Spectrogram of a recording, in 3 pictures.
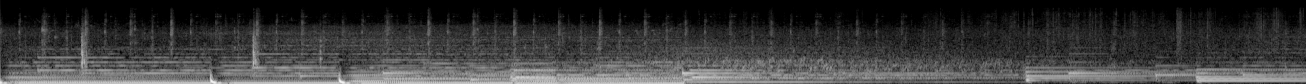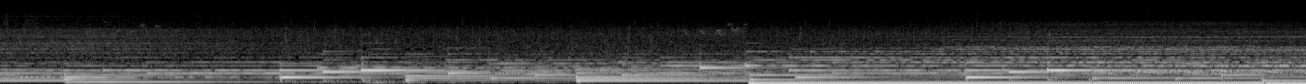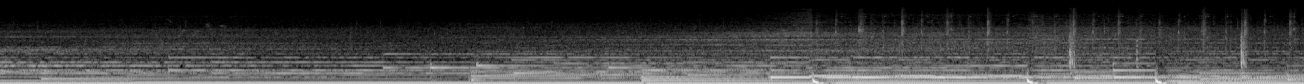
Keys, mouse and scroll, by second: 1.6 click, 2.5-2.9 drag, 3.6-4.3 ctrl+middle drag, 4.3-4.7 drag, 5.8-7.3 drag, 7.3-7.9 scroll down 10, 7.9 scroll up 1, 8.0 scroll down 4, 8.3-10.2 middle drag, 10.2 scroll down 4, 11.0 click, 11.9 click, 12.6-14.0 middle drag, 14.0-14.8 scroll up 10, 14.8-16.0 scroll down 14, 16.9-18.1 scroll up 1, 18.1-18.6 scroll up 2, 18.6-19.7 middle drag, 19.7 click, 24.5-28.1 ctrl+middle drag, 28.1 click, 29.1 KP_0, 29.3 KP_Decimal, 30.8-34.2 drag, 34.2-35.3 ctrl+middle drag, 35.3 ctrl+KP_2, 35.6 ctrl+KP_2, 36.4-39.1 ctrl+middle drag.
